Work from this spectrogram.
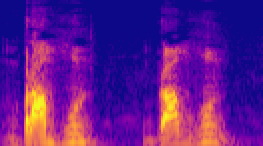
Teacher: হ যোগ ম সেটা উচ্চারণের সময় ম আর হ উচ্চারিত হবে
